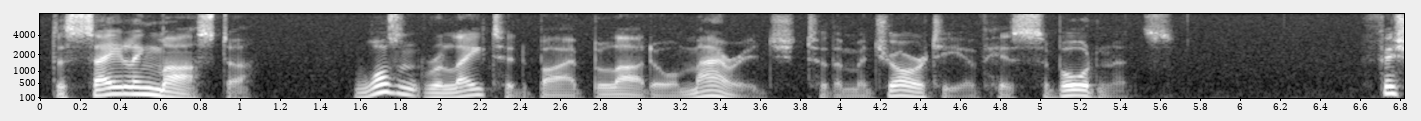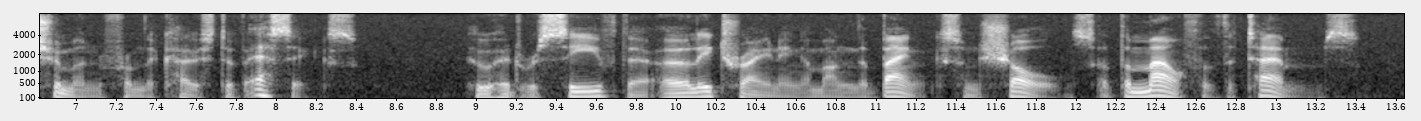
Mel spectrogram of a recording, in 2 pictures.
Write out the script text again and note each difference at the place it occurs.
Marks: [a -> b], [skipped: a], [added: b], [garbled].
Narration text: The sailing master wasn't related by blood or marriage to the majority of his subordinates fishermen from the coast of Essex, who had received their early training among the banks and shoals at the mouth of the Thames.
The sailing master wasn't related by blood or marriage to the majority of his subordinates fishermen from the coast of Essex, who had received their early training among the banks and shoals at the mouth of the Thames.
